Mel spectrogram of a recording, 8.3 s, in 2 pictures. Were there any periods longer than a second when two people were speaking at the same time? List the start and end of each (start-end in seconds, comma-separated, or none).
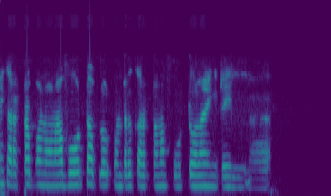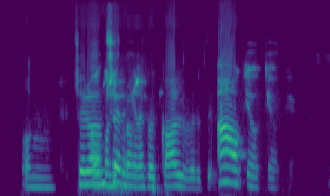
none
